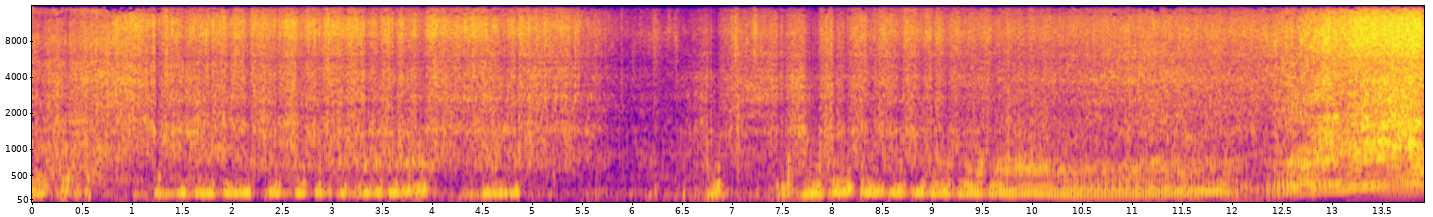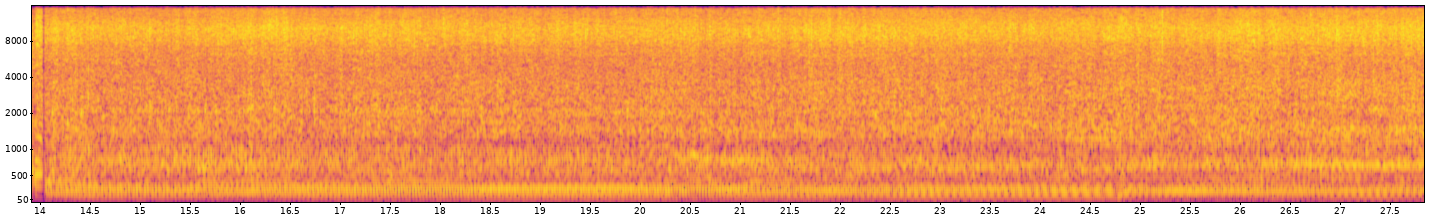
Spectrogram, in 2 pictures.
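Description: ATV engine revving up and down in short bursts, then after a brief dip about halfway held at steady high revs, its tyres spinning in deep mud while the quad is stuck.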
